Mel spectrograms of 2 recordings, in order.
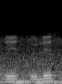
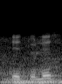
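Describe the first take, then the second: No difference in how they are said.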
